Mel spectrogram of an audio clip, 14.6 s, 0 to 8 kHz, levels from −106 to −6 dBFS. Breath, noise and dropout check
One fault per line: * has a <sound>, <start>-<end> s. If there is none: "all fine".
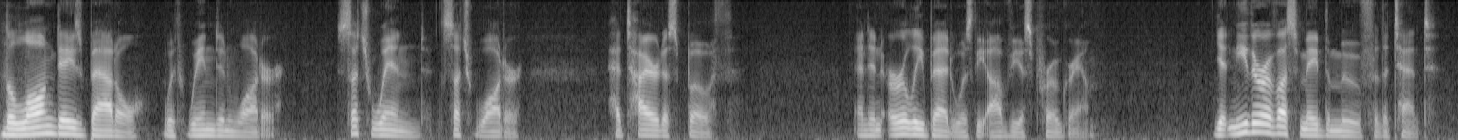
all fine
